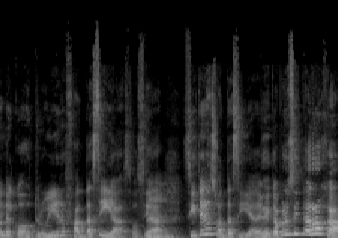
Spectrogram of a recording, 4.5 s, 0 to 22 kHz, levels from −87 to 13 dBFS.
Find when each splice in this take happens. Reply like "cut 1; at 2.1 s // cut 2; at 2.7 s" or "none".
cut 1; at 2.9 s // cut 2; at 3.5 s

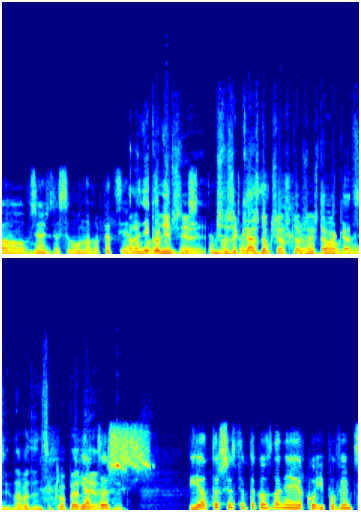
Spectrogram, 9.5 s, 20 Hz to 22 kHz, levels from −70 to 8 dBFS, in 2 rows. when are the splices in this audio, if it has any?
cut 1; at 3.9 s

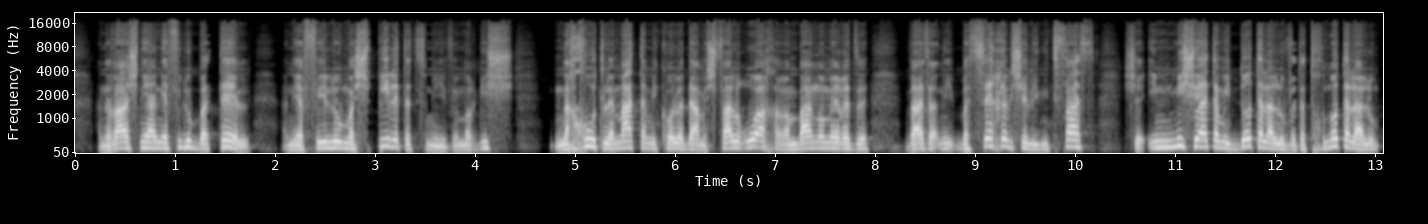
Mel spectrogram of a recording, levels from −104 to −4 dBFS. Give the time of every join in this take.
none

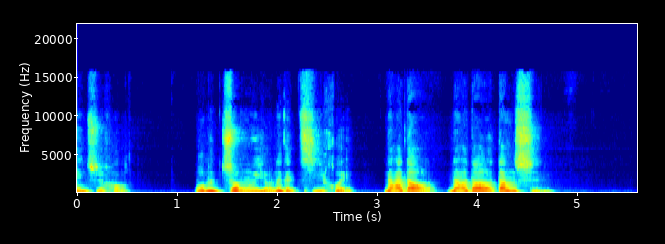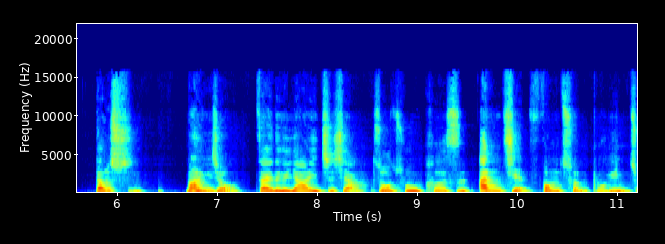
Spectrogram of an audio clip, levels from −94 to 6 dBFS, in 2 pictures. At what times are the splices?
cut 1; at 7.3 s

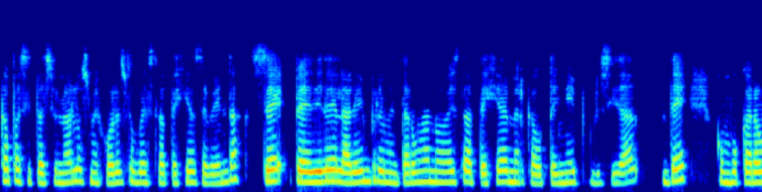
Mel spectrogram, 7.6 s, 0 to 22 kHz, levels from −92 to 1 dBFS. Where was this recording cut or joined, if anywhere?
cut 1; at 1.3 s // cut 2; at 2.5 s // cut 3; at 3.2 s

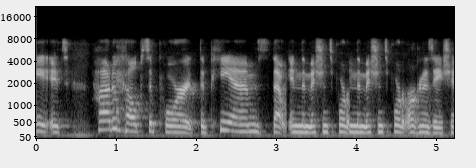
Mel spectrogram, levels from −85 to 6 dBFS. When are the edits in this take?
cut 1; at 1.0 s // cut 2; at 3.1 s // cut 3; at 3.9 s

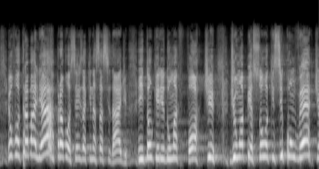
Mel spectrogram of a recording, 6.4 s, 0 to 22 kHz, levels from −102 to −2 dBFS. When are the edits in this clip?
cut 1; at 3.6 s

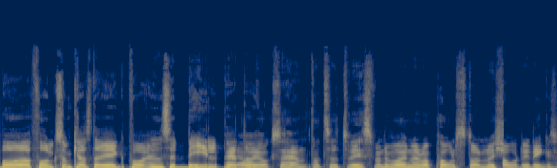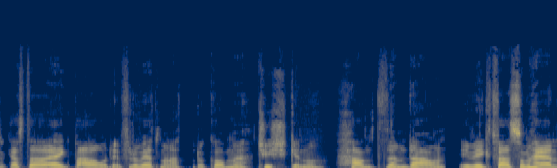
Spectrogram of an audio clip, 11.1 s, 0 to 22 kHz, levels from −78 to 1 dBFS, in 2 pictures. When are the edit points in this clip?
cut 1; at 5.0 s // cut 2; at 7.5 s // cut 3; at 8.1 s // cut 4; at 10.1 s

